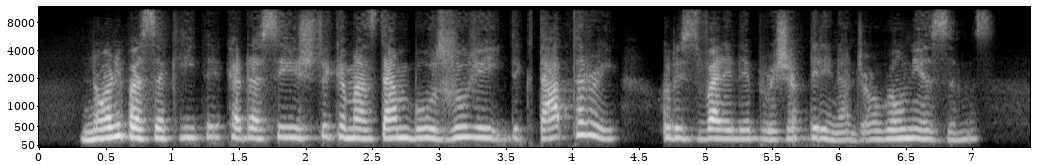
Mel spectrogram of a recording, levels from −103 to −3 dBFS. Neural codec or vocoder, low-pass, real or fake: codec, 16 kHz in and 24 kHz out, 0.4 kbps, LongCat-Audio-Codec, fine tuned four codebook decoder; 10.8 kHz; fake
